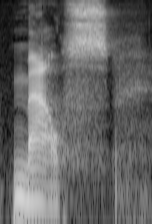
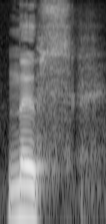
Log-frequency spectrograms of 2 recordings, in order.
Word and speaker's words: mousse: And then they tell me it's pronounced chocolate mousse.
